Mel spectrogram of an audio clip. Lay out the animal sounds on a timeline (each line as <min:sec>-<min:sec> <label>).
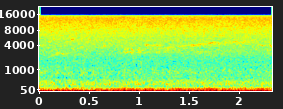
0:00.0-0:02.3 Red-eyed Vireo (Vireo olivaceus)
0:00.8-0:02.2 Eastern Wood-Pewee (Contopus virens)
